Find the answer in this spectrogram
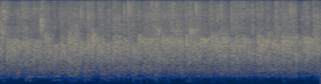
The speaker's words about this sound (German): Einen herzlichen Applaus.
